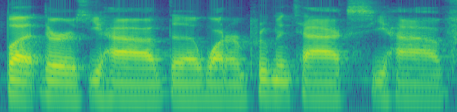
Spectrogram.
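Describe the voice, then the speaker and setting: A man's voice: lowish voice, level tone, moderate pace, muffled recording. A man working as a real estate agent, talking casually and rambling with frequent restarts. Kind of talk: casual podcast talk.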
